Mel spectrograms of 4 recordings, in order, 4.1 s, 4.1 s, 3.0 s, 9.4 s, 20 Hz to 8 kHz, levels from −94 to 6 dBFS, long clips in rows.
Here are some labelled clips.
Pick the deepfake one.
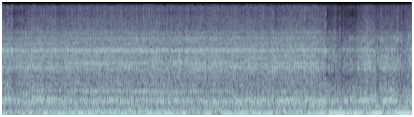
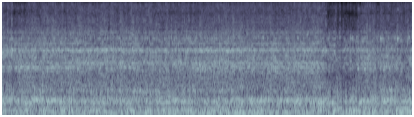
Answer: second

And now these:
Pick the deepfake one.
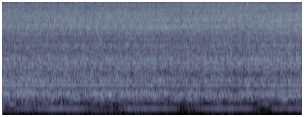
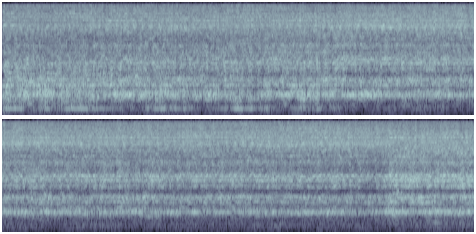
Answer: second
